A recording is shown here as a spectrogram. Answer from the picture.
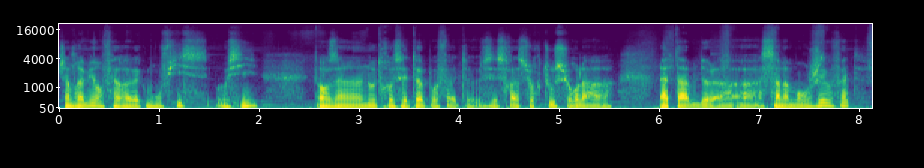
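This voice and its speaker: Pitch variation is ordinary in this man's voice. He talks at a fairly slow pace. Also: fairly low pitch for a man. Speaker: board game youtuber. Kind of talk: casual game presentation. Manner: hesitant, many fillers.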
